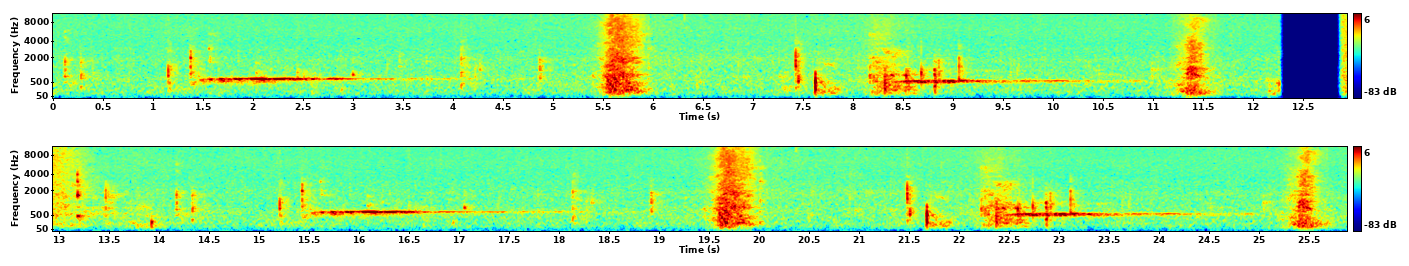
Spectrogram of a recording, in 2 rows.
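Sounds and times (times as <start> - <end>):
bigfoot call: 1.2 - 5.6, 7.6 - 11.4, 15.4 - 19.7, 21.5 - 25.6.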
